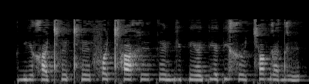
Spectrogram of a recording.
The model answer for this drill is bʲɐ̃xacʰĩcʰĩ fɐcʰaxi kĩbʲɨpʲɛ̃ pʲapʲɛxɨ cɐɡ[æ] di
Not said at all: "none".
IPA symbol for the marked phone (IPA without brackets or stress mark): ɛ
